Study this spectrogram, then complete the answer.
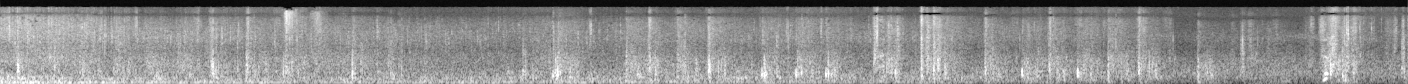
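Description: Footsteps crunch over grass and earth at a steady pace.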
